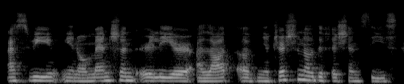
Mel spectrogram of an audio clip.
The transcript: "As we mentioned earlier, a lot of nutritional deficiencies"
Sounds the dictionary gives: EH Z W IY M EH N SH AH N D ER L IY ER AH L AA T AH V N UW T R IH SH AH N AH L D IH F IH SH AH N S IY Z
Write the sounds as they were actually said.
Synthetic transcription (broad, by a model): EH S W IY M EH N SH AH N D ER L IY ER AH L AA T AH V N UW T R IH SH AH N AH L D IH F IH SH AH N S IY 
